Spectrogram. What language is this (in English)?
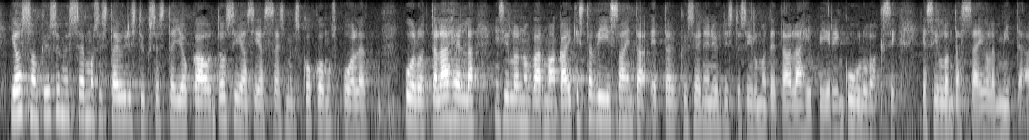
Finnish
